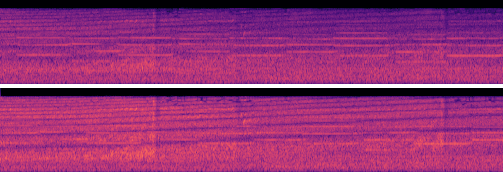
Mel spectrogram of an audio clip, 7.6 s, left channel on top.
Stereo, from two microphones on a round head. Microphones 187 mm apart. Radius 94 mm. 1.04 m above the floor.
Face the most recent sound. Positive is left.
turn(degrees=-85)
